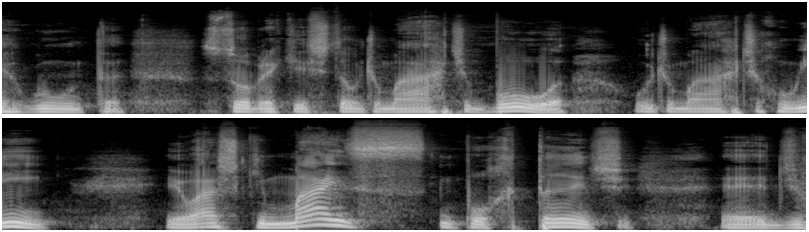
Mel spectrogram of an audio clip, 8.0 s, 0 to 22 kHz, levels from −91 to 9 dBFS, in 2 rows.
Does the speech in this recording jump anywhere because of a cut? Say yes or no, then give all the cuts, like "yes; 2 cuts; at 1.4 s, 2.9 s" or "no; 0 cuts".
no; 0 cuts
